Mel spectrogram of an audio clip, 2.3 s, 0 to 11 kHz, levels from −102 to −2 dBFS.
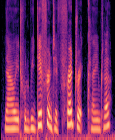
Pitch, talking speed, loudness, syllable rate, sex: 200 Hz, 235 wpm, -18 LUFS, 6.7 syllables/s, female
